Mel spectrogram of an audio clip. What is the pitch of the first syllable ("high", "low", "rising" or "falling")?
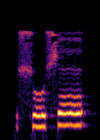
low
